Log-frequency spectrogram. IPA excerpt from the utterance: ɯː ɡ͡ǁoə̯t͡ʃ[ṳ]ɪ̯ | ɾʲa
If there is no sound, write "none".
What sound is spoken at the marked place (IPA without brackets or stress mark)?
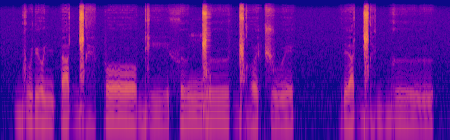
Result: u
